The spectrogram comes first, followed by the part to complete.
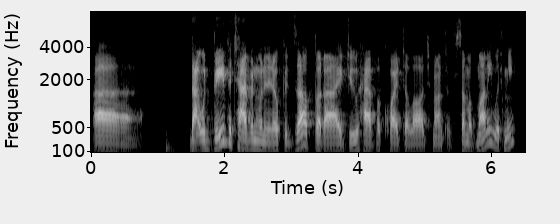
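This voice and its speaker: A hesitant would-be tavern owner , played by a man in his own voice, stumbles through her answers. The voice is bright and lively in pitch. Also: lightly acted. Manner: hesitant, halting in character. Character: young woman seeking to buy a tavern.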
